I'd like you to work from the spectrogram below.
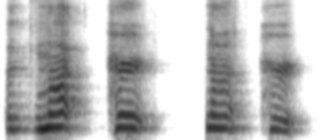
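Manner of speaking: high child imitation, loud then easing; mimicked child voice. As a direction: repeat it haltingly in a high mimicked voice. Player mimics boy via illusion.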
